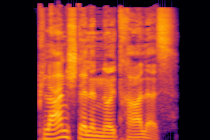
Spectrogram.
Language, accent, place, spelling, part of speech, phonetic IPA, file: German, Germany, Berlin, planstellenneutrales, adjective, [ˈplaːnʃtɛlənnɔɪ̯ˌtʁaːləs], De-planstellenneutrales.ogg
- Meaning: strong/mixed nominative/accusative neuter singular of planstellenneutral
